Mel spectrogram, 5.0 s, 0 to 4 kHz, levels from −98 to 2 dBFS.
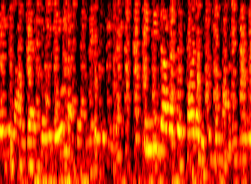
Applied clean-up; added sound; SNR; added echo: classical method Wiener filter.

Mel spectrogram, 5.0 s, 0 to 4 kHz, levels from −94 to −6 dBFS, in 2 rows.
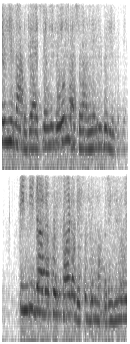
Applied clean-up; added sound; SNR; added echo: neural separator model SepFormer DNS4.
